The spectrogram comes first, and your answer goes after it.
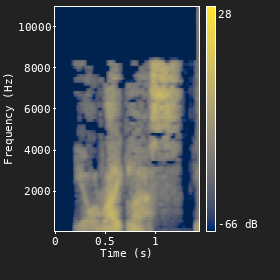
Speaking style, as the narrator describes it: he said quietly

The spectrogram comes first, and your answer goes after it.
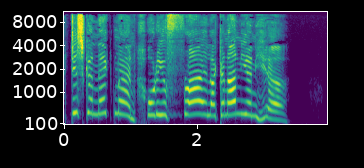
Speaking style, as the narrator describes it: Shahid, who didn't have the courage to touch this impossible being, screamed

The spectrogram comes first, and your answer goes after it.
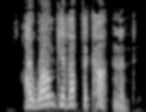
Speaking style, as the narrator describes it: said Wesley Mooch, his voice hurt and stubborn

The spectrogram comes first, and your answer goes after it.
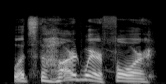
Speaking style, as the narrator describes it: He punctuated the question with a nervous laugh

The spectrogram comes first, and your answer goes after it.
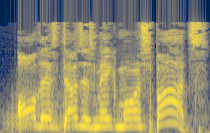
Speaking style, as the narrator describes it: we yelled at the cat

